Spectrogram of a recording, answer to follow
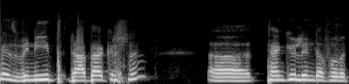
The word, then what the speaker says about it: Vineeth Radhakrishnan: My name is Vineeth Radhakrishnan.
